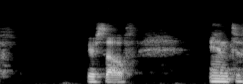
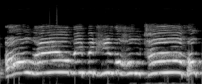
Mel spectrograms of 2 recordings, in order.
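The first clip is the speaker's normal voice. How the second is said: much higher, louder startled exclamation; mock shock; 5 dB louder than usual. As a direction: shriek like you flipped a rock and found bugs. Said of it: "look under the right rock and go".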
